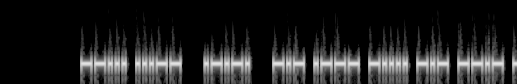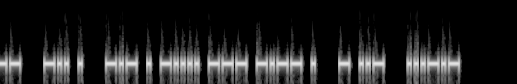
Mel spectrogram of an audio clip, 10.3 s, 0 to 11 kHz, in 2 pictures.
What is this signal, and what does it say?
Morse code, heard as a keyed tone, about 34 wpm, 700 Hz. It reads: 73 <AR> KJ6KQM DE KE6OYE TU <SK>
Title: Practice QSO - Exchange 4 - Ending - 35wpm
